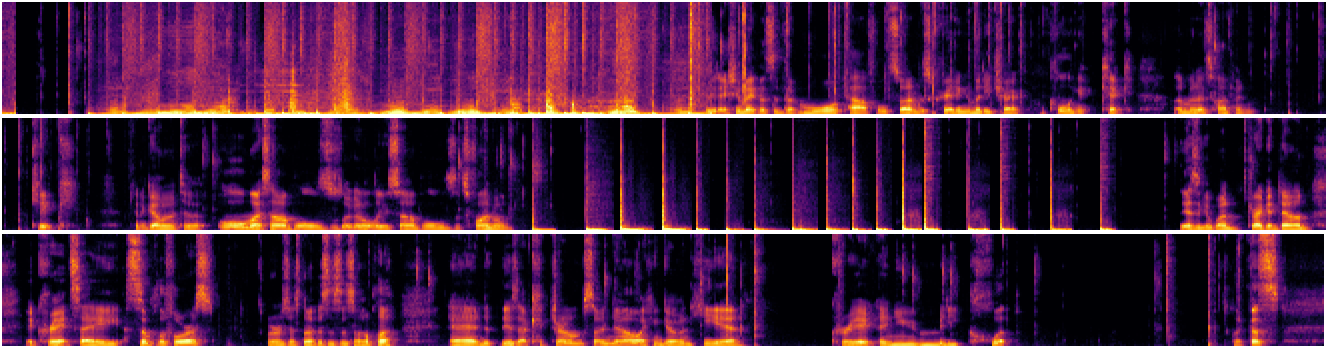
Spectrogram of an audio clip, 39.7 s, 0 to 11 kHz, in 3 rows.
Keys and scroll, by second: 0.4 space, 6.9 space, 7.5 shift+super+space, 7.7 shift+super+t, 8.3 shift+super+r, 9.3 super+r, 9.9 shift+i, 10.6 Return, 12.8 i, 13.4 k, 18.8 Down, 38.5 shift+super+m.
